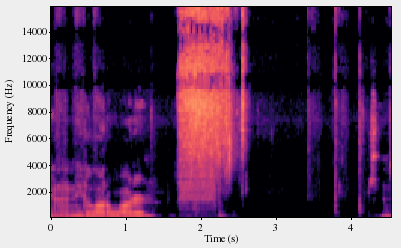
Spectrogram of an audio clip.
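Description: Water running from a tap into a sink, a steady hiss for about a second that cuts off into quiet drips, after a low hum at the start.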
